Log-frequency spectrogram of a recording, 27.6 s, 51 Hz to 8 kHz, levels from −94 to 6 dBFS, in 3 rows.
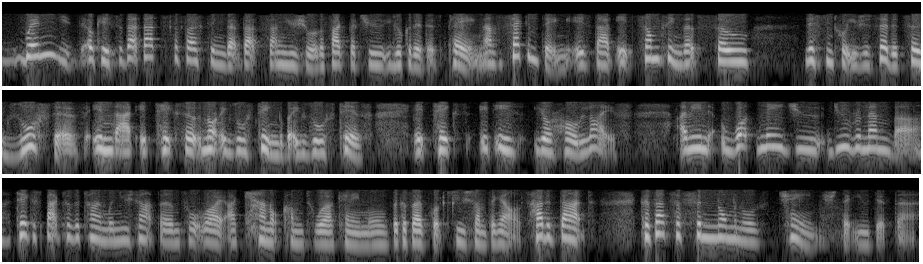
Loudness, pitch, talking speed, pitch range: -30 LUFS, 215 Hz, 225 wpm, 185-240 Hz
